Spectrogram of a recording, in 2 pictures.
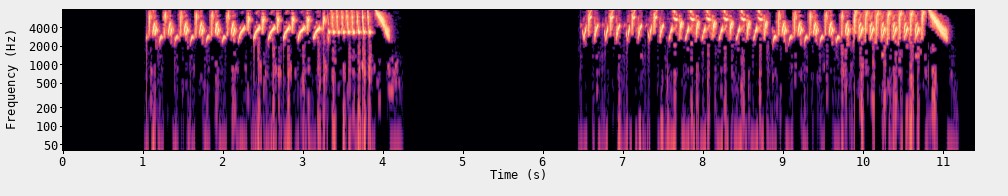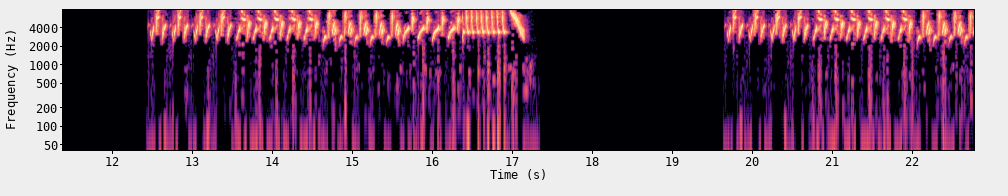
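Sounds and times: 
finch song: 0:01.0 - 0:04.2, 0:06.5 - 0:11.2, 0:12.4 - 0:17.3, 0:19.6 - 0:22.7.

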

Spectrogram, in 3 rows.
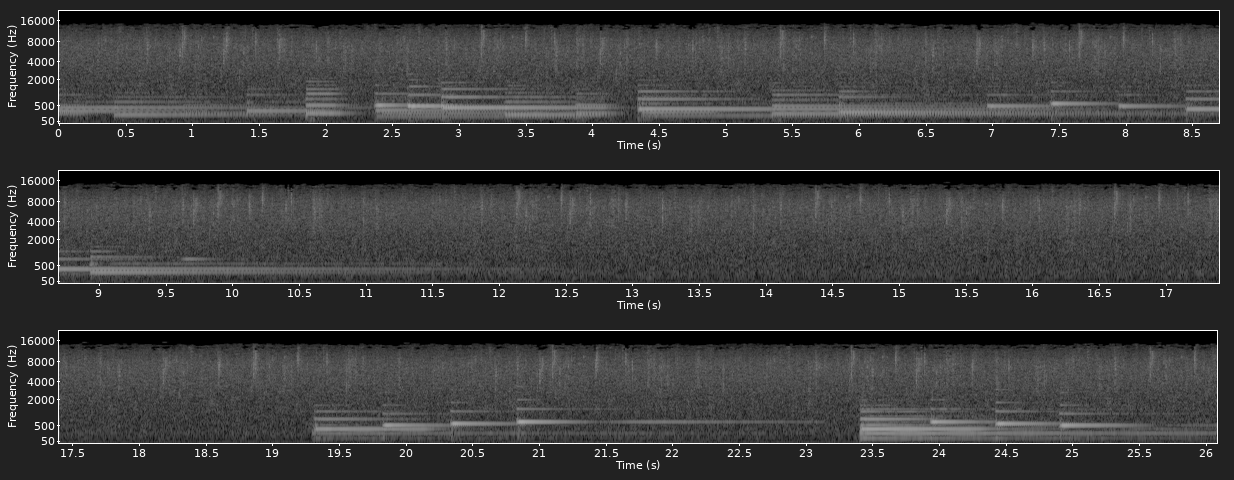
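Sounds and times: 
music: 0:00.0 - 0:11.1, 0:19.3 - 0:26.0
rain: 0:00.0 - 0:26.0.

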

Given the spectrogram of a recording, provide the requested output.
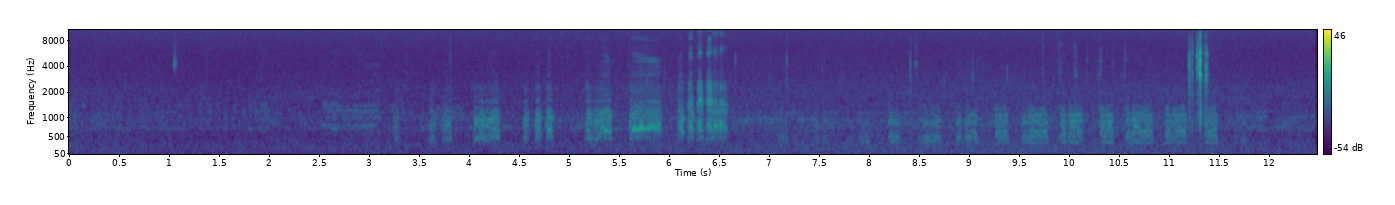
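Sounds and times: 
fulmar prion calls: 0:02.6 - 0:11.9.

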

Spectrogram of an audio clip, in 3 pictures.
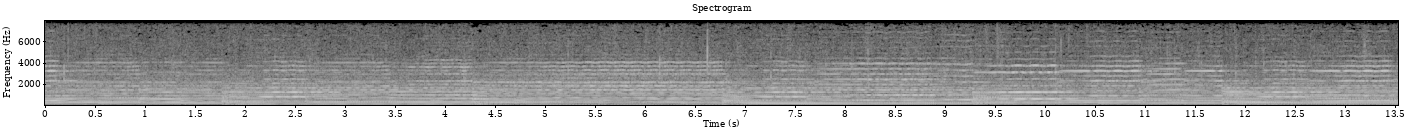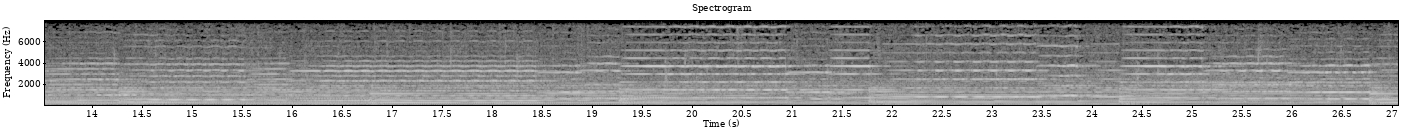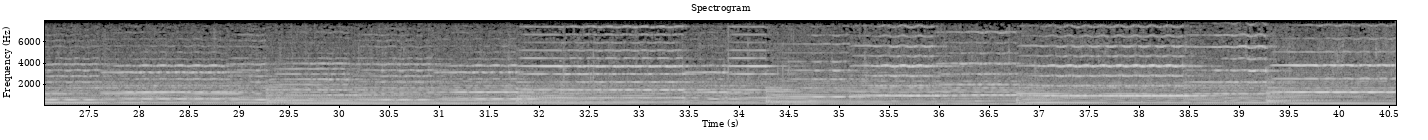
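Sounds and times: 
rain: 0:00.0 - 0:40.5
violin: 0:00.0 - 0:40.5.

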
